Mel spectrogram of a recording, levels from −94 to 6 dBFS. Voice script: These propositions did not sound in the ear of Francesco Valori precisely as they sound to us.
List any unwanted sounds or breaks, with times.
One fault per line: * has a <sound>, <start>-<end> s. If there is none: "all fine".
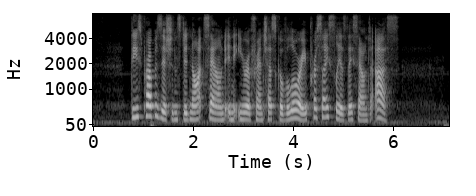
all fine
